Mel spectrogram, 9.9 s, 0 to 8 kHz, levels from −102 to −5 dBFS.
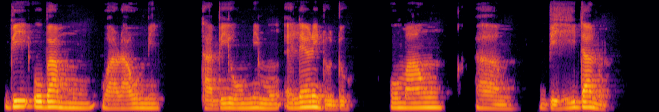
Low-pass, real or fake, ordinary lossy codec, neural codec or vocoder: none; real; none; none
